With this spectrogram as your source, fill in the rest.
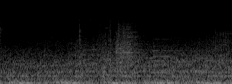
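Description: Glass cracks and shatters.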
